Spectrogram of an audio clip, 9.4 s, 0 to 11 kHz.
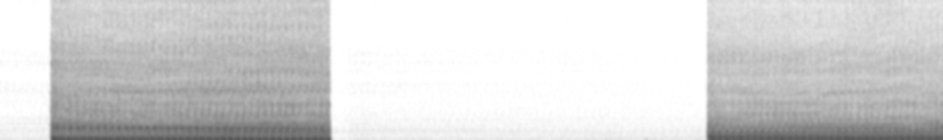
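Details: MEP-003A 10 kW air-cooled diesel military generator, started without glow plugs: catches instantly, settles into steady even low chug, stops, restarts just as smoothly; exhaust barely puffs; normal idle.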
